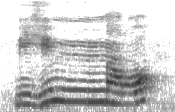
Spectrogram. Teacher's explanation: Pada kata bihim maro terdapat hukum bacaan yaitu idgham mislain, cara bacanya itu dibaca masuk dengan dengung dan ditahan sampai 3 harokat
